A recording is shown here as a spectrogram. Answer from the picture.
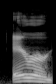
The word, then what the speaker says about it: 404: So this is a tricky one to say on a podcast because it's written as 404 game reset, but it's pronounced as error game reset.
